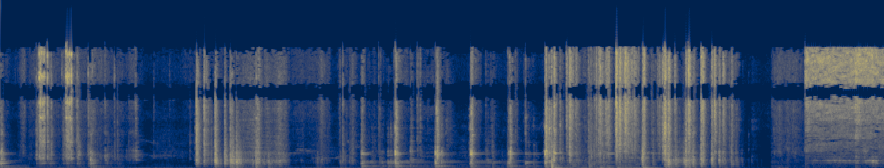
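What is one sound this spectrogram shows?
Heavy metal parts clank and knock together.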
